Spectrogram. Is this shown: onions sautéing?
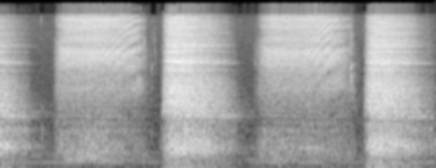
no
